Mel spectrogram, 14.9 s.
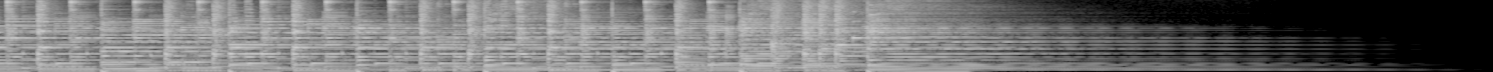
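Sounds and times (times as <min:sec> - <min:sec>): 
blues harmonica playing: 0:00.0 - 0:09.9.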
